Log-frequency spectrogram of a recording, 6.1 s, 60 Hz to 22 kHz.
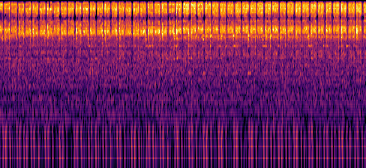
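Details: Kohler 25 hp engine, smoking with oil from the exhaust, carb soaked with Sea Foam and carb cleaner: heavy, uneven thumping about four beats a second, struggling; rough running, cause unconfirmed.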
